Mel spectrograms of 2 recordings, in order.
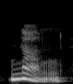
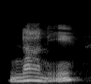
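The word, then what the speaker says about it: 何: The final kanji that we're going to be learning in this series is nan, which means what. It has an alternative pronunciation, nani, but we're going to be using it as in what number. So we're going to be saying nam bang. So the pronunciation we want is nan.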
